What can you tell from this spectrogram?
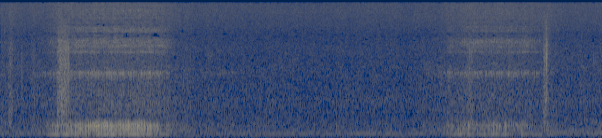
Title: snoring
